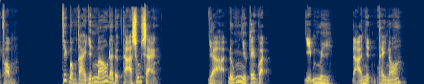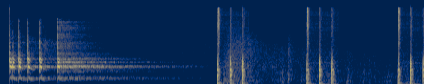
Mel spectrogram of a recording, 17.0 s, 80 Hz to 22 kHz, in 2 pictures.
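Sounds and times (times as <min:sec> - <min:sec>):
speech: 0:00.0 - 0:00.4, 0:01.2 - 0:03.2, 0:04.2 - 0:05.4, 0:06.1 - 0:08.1
long ringing tone: 0:08.7 - 0:12.5
knocking on a door: 0:12.8 - 0:13.5, 0:14.6 - 0:15.2, 0:16.4 - 0:16.9.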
